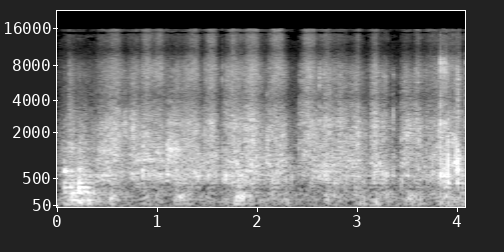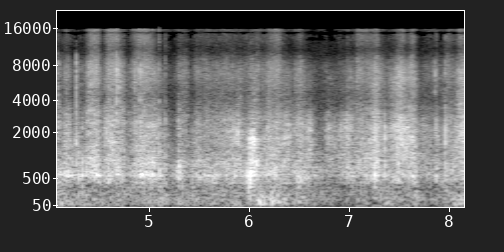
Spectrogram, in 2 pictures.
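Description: Hands rubbing and pressing leather flat over cardboard to stick it down with glue: a soft, continuous rustling and scuffing with a few stronger strokes.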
